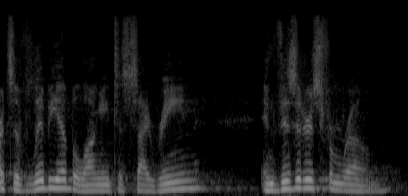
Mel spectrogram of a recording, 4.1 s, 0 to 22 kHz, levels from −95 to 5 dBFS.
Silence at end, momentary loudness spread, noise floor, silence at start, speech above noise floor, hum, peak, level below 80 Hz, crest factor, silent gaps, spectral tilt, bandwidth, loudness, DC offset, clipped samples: 0.2 s; 9 LU; -75 dBFS; 0 s; 27 dB; none; -34 dBFS; -84 dBFS; 16 dB; none; -6 dB/octave; 15.5 kHz; -48 LUFS; under 0.1%; under 0.1%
